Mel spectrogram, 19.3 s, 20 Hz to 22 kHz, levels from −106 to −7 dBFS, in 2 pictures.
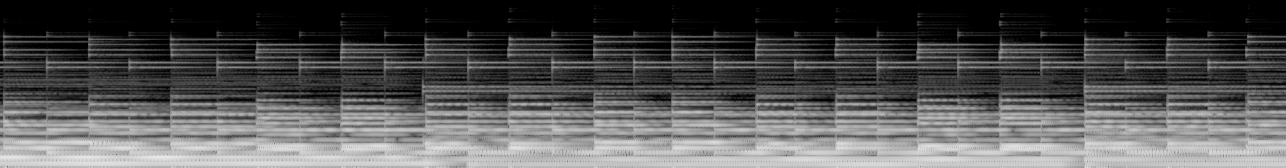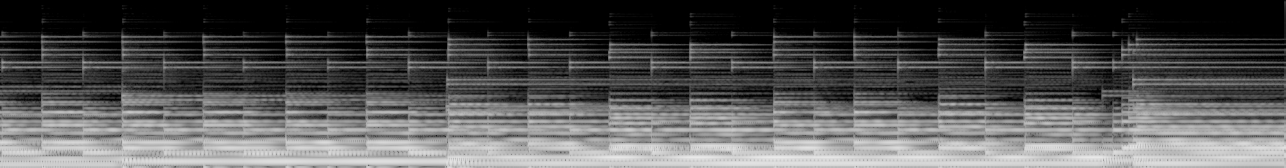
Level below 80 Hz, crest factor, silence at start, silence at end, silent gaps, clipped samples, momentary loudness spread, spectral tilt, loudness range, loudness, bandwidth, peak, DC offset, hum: -42 dBFS; 14 dB; 0 s; 0 s; none; under 0.1%; 5 LU; -8 dB/octave; 3 LU; -22 LUFS; 10.5 kHz; -6 dBFS; under 0.1%; none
